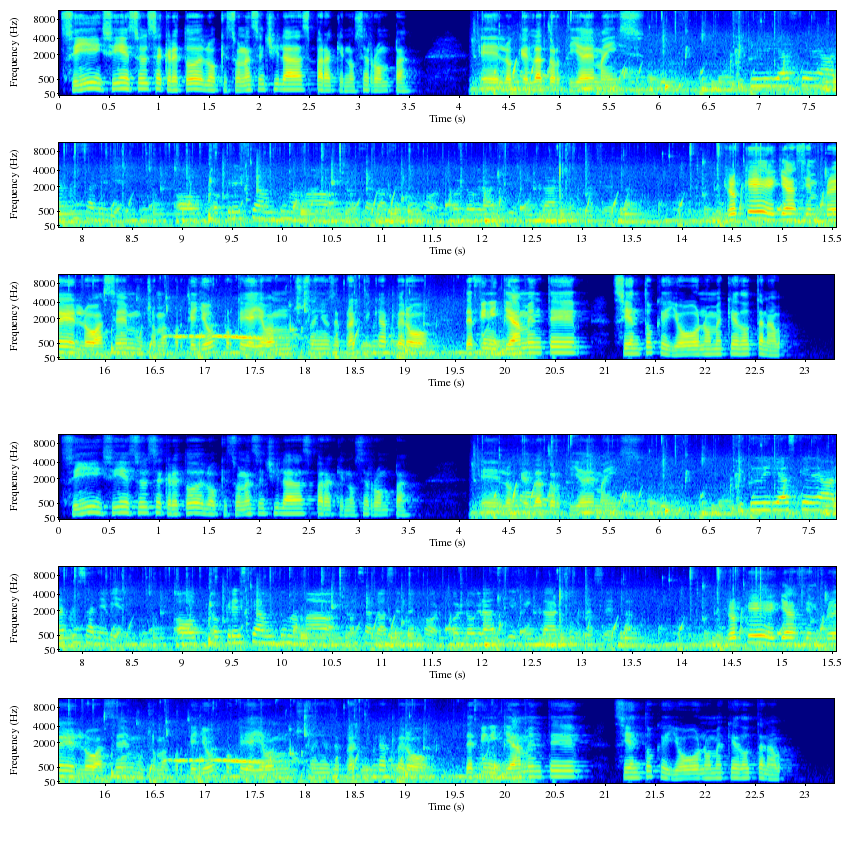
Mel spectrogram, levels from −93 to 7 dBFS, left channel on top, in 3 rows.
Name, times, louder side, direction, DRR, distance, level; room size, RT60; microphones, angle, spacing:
voice 1, 0.1-3.5 4.2-5.8 14.4-19.3 19.6-20.7 21.1-22.7, left 5 dB, 50° left, 16 dB, 0.7 m, -34 dB
sound 1, 4.1-20.3, left 1 dB, 10° left, 0.6 m, -39 dB
voice 2, 4.5-5.0 6.8-8.5 8.9-13.6 19.7-19.9, right 3 dB, 70° right, 8 dB, 2.0 m, -41 dB
10.5 x 8.4 x 9.9 m, 0.42 s
head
